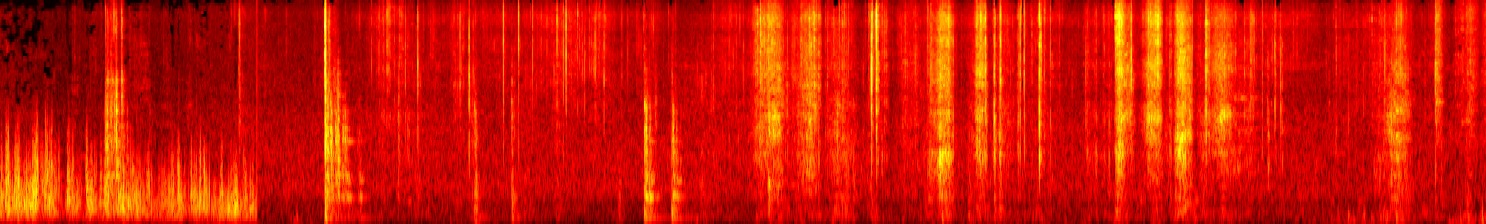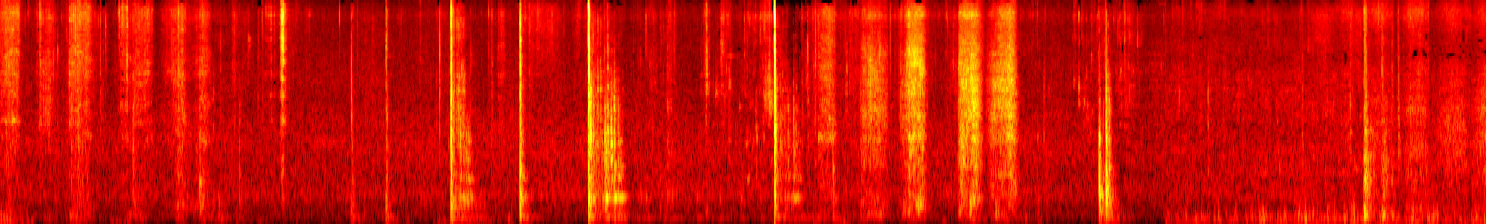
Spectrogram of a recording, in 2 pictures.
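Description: Large kitchen knife cutting bone-in raw veal on a wooden cutting board: irregular sharp knocks and taps of the blade striking the board. A steady noise stops about two seconds in, just before the knocks begin.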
